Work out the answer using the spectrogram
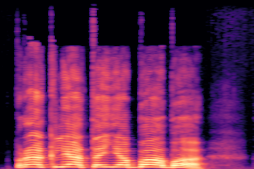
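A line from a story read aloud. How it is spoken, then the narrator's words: Shouted. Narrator (Russian): закричала Фреда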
